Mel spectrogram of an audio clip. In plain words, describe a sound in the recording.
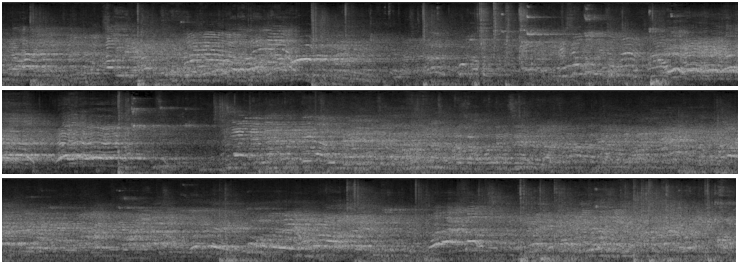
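Many children and adults shout and call out in a large echoing hall.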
